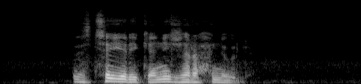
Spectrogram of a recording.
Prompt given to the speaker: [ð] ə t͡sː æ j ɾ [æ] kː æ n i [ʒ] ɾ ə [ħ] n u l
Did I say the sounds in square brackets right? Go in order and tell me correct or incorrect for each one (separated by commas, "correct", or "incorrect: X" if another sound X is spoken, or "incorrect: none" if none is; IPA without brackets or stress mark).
correct, incorrect: i, correct, correct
